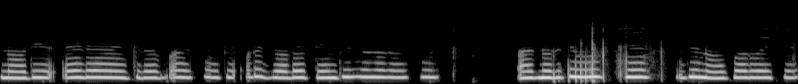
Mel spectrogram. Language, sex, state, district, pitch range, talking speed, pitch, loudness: Bengali, female, West Bengal, Malda, 310-335 Hz, 85 wpm, 320 Hz, -17 LUFS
